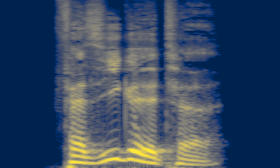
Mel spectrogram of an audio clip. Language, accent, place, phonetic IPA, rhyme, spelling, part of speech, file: German, Germany, Berlin, [fɛɐ̯ˈziːɡl̩tə], -iːɡl̩tə, versiegelte, adjective / verb, De-versiegelte.ogg
- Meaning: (verb) inflection of versiegelt: 1. strong/mixed nominative/accusative feminine singular 2. strong nominative/accusative plural 3. weak nominative all-gender singular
